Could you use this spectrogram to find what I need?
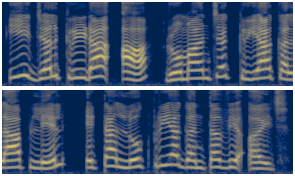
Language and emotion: Maithili, neutral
